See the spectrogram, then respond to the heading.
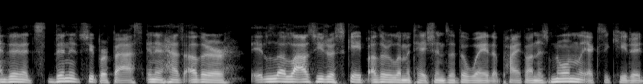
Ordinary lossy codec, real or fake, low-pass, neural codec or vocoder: Opus, 24 kbps; fake; 7.2 kHz; codec, 16 kHz, 2 kbps, FunCodec, trained on LibriTTS, 25 frames a second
